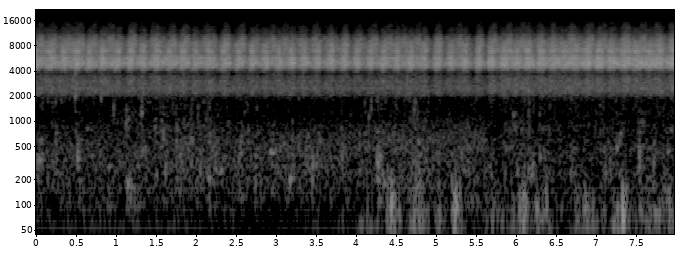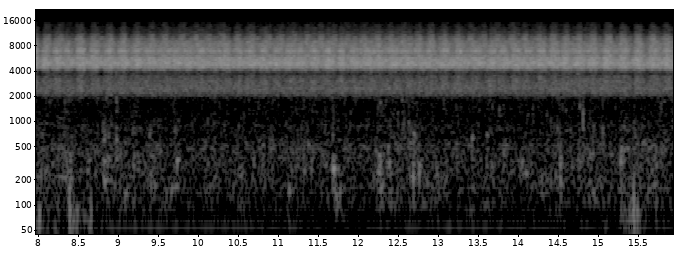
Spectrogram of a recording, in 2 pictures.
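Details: An unbroken chorus of crickets overlooking a Korčula bay: a loud, sizzling high buzz pulsing roughly three times per second, with faint scattered low thuds beneath.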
